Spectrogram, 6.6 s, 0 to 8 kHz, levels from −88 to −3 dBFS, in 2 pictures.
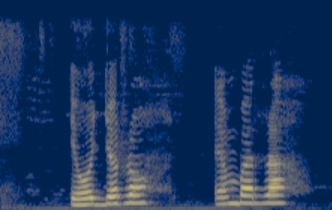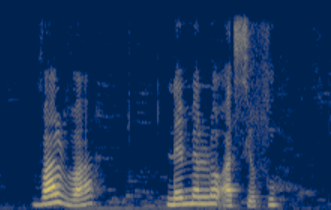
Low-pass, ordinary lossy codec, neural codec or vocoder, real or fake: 7.2 kHz; none; none; real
